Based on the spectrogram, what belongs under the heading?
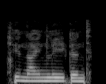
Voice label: "hineinlegend", German; adjectives

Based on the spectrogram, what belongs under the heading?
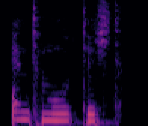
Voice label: "entmutigt", German; adjectives

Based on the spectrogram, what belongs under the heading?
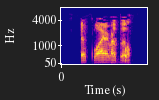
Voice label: "acquirable", English; adjectives

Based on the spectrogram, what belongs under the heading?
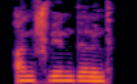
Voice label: "anschwindelnd", German; adjectives

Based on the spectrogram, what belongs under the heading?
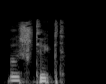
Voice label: "bestickt", German; adjectives

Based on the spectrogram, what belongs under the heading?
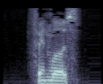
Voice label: "finless", english; adjectives

